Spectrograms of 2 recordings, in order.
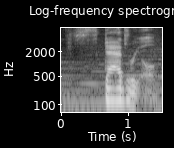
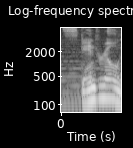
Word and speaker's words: Scadrial: Scadrial. I'm saying it right this time, I hope. I think I pronounced it Scandriel in previous videos.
